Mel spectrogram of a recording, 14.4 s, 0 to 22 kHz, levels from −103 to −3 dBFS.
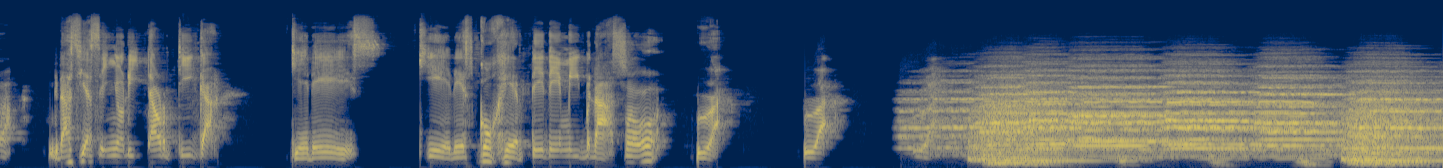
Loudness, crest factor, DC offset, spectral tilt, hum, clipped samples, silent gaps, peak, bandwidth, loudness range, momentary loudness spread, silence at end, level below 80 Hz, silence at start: -22 LUFS; 20 dB; under 0.1%; -3.5 dB/octave; none; under 0.1%; 2.70-2.87 s, 7.75-7.98 s, 8.80-8.86 s; -4 dBFS; 15 kHz; 9 LU; 12 LU; 0 s; -66 dBFS; 0 s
